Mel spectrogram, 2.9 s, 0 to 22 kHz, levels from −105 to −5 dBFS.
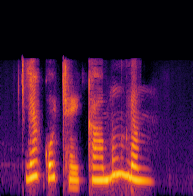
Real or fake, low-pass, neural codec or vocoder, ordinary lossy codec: fake; 7.2 kHz; codec, 16 kHz, 1 kbps, X-Codec, HuBERT features, trained on balanced general audio; AAC, 32 kbps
